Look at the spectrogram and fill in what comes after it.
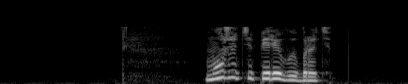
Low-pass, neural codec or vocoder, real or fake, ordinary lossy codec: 7.2 kHz; none; real; MP3, 24 kbps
